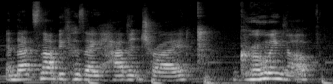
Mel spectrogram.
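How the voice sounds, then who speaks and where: A woman's voice: a little high, fairly even intonation, a little slow. Chatty young woman in a roomy room. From New York City. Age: 20s. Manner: chatty and rambling, with asides. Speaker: vlogger. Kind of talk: casual get-to-know-me vlog. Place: at home, indoors. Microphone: phone camera. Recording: roomy room with faint background music.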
